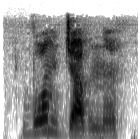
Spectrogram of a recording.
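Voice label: "вомдзавны", Komi, female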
